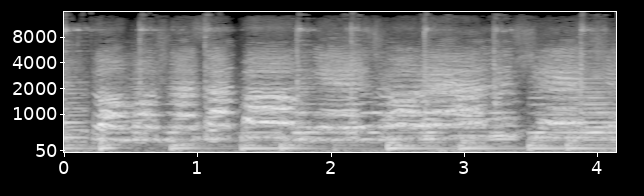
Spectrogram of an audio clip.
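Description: A children's vocal ensemble singing a song together over a backing track with a steady bass beat.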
